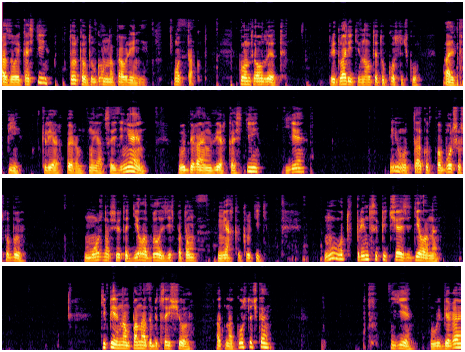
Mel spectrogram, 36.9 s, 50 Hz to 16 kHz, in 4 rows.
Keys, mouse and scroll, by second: 1.0 e, 4.4 ctrl+z, 4.9 ctrl+z, 7.0 click, 9.0 alt+p, 12.3 click, 14.0 e, 15.1 e, 18.0 e, 20.3 e, 22.5 middle click, 28.1 middle click, 28.4 middle click, 29.7 click, 32.8 KP_3, 34.6 e, 36.7 click.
